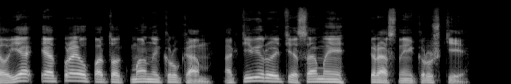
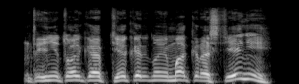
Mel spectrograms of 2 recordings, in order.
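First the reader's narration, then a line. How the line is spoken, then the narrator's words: Shouted. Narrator (Russian): прокричал он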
